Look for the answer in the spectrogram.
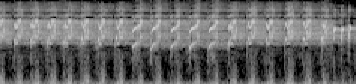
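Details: A fighter lovebird gives a long, fast ngekek run of shrill, high chirps, about two notes per second, in an unbroken rattling trill.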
